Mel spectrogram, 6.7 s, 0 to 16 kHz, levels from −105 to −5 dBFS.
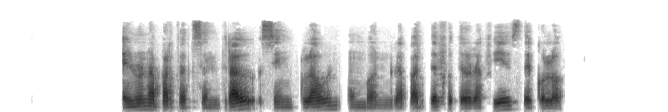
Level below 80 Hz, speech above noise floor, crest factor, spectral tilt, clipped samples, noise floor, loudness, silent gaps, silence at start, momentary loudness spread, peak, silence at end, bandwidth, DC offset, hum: -72 dBFS; over 62 dB; 22 dB; -5 dB/octave; under 0.1%; under -90 dBFS; -28 LUFS; 3.42-3.47 s; 1.2 s; 12 LU; -6 dBFS; 1.1 s; 8 kHz; under 0.1%; none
